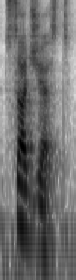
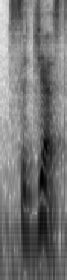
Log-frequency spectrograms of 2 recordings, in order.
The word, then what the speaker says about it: suggest: last but not least so it isn't suggest and it isn't suggest it suggests like question like suggestion suggest a a suggest it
